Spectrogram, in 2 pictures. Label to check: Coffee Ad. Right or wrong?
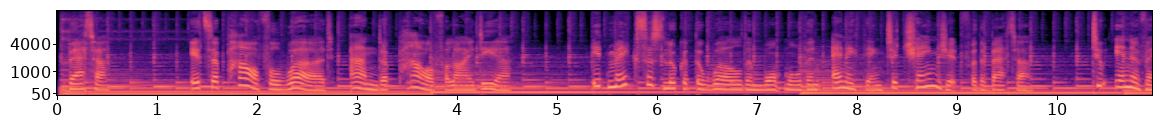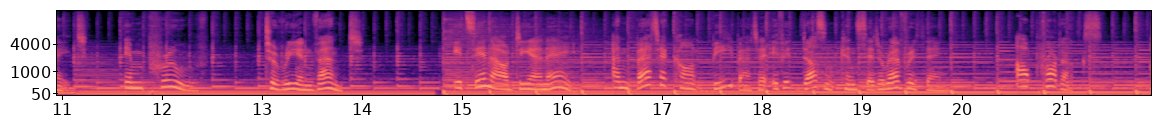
Wrong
